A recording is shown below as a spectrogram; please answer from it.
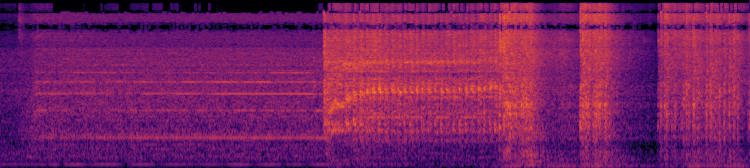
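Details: Mississippi Queen, first start after fluids, oil change, spark plugs, fuel-system flush and battery charge; water had blown out of the exhaust. Starter whirs, engine catches, throttle blips, runs evenly without knocks. Healthy; needs throttle blade, fuel pressure sensor erratic, oil pressure good.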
